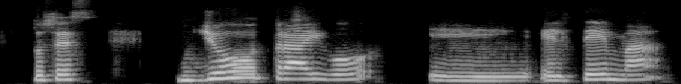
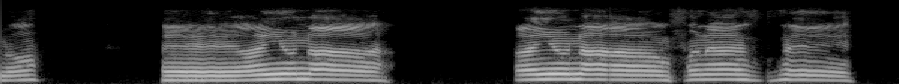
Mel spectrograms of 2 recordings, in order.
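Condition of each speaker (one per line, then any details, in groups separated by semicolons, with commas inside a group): No condition
ALS; non-bulbar form; over 3 years since onset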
